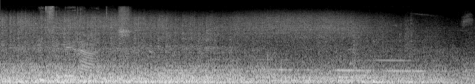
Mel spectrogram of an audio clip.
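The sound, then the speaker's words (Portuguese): A train approaches people standing beside the track, making a loud, steady rumble with rattling clatter throughout that eases slightly near the end. “O trem se aproxima.”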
